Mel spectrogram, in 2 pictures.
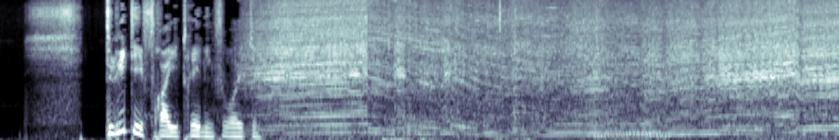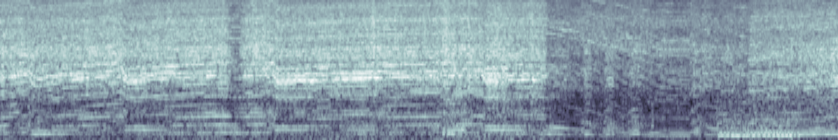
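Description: A racing car engine screams at high revs, rising and dropping in pitch as it shifts gears.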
